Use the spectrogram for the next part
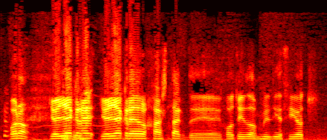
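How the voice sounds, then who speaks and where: A man's voice: on the high side, fast, bright, forceful tone. A man with an accent from Spain chatting casually as a podcast panelist. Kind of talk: casual chat.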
